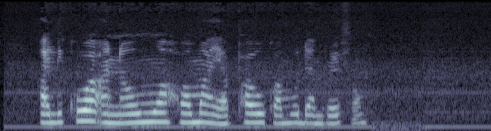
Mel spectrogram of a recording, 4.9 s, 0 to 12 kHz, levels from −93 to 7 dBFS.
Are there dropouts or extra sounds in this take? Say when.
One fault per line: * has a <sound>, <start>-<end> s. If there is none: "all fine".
all fine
